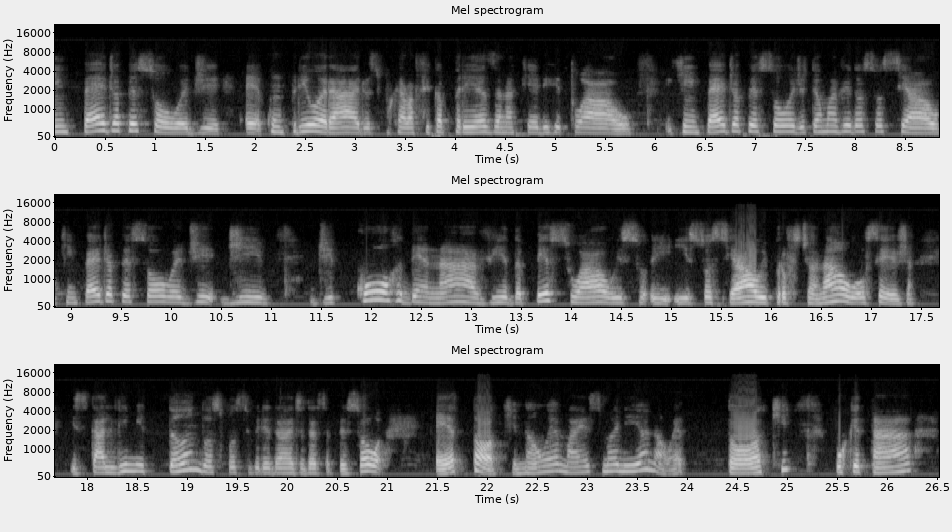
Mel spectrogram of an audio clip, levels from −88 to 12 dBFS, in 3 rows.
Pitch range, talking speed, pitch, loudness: 170-215 Hz, 135 wpm, 190 Hz, -16 LUFS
